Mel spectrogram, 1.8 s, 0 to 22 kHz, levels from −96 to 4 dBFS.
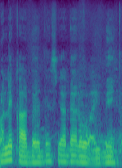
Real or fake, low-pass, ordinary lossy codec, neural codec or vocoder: fake; none; none; codec, 44.1 kHz, 3.4 kbps, Pupu-Codec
